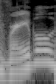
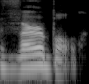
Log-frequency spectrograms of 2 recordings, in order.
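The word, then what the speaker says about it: Vrabel: Big she mispronounced Verbel. Is that what she did? Yeah. She called him Mike Verbal.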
